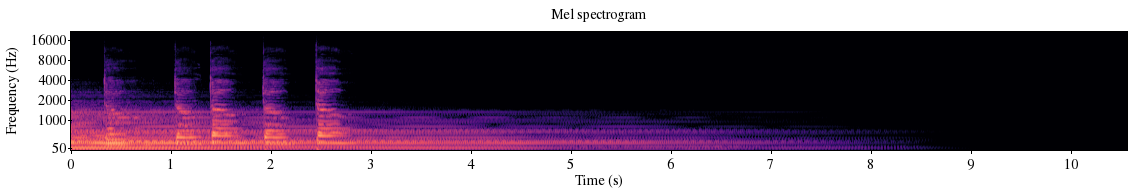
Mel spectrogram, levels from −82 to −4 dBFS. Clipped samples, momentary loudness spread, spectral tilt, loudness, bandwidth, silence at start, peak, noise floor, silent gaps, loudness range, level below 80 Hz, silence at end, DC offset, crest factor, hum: under 0.1%; 22 LU; -7.5 dB/octave; -27 LUFS; 13.5 kHz; 0 s; -8 dBFS; under -90 dBFS; none; 23 LU; -44 dBFS; 3.8 s; under 0.1%; 22 dB; none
